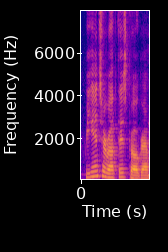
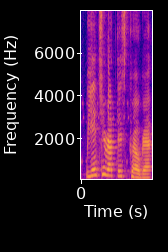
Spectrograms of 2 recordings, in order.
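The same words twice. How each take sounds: First: It is said in a put-on computer voice. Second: It is said in a put-on nurse voice. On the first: "I'll just do a generic computer voice" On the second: "that's the same as the nurse voice I was doing"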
